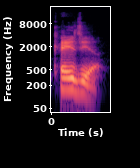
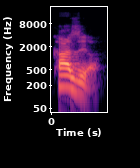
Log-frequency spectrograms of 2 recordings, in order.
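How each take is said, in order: First: The first syllable sounds like 'kez'. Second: The first syllable sounds like 'kaz'. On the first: The speaker calls it right. "With the E, it can't be Kazia" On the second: The speaker calls it wrong. "No, it can't be Kaz"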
